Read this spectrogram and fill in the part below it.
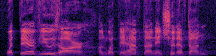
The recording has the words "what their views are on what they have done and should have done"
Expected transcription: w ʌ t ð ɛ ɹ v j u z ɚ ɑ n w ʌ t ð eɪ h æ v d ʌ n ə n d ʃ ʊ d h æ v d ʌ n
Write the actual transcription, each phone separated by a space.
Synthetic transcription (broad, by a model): w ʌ t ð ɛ ɹ v j u z ɚ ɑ n w ʌ t ð eɪ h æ v d ʌ n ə n ʃ ʊ d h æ v d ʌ n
